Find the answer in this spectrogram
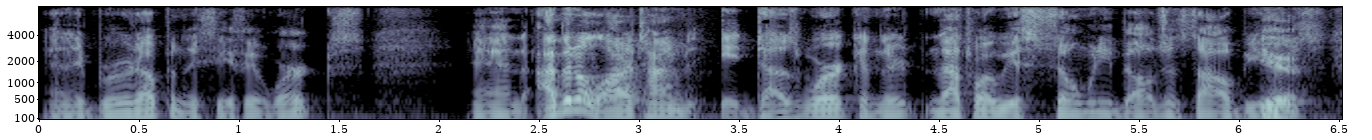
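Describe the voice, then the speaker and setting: A man's voice: lowish voice, expressive, quick pace, warm tone. A laid-back man, co-hosting a casual podcast chat, swearing often and using lots of fillers. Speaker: podcast co-host.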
